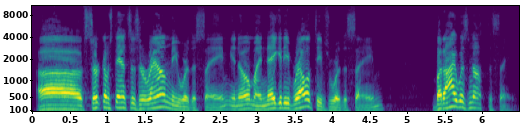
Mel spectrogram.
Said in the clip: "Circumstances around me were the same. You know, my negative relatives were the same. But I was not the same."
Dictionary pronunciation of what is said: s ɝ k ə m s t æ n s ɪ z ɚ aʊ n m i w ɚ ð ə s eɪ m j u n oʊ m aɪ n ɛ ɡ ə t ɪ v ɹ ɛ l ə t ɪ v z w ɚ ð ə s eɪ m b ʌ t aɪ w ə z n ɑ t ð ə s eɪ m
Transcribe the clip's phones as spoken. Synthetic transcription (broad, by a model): s ɝ k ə m s t æ n s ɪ z ɚ aʊ n m i w ɚ ð ə s eɪ m j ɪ n oʊ m aɪ n ɛ ɡ ə t ɪ v ɹ ɛ l ə t ɪ v z w ɚ ð ə s eɪ m b ʌ t aɪ w ə z n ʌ t ð ə s eɪ m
